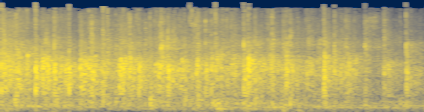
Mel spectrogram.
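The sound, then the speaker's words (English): A church audience claps together at a Sunday morning service in a steady, dense wash of applause, many hands patting at once at an even, moderate loudness throughout, with no voices standing out. “So please give them a hand clap, because they've done really well this Sunday morning.”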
